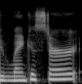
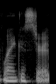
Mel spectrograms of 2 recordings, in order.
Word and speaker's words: Lancaster: And for those of you who are not from Pennsylvania originally, Lancaster is probably what you think Lancaster, Pennsylvania is, but it truly is Lancaster. That's the right way to say it if you talk to the locals.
